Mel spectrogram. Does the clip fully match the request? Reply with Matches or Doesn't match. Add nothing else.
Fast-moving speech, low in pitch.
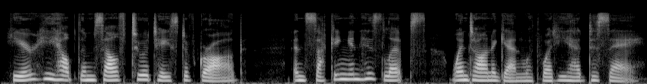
Doesn't match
